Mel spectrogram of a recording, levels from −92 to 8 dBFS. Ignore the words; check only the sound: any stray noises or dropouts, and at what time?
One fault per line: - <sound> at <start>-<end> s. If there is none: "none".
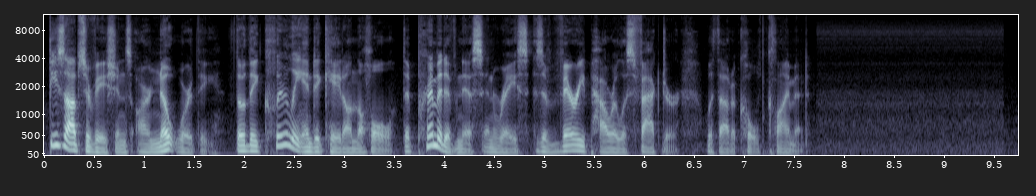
none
